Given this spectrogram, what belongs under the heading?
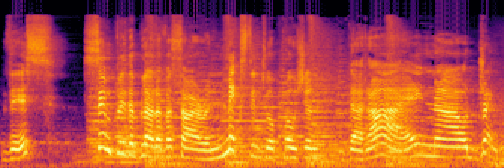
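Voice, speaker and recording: Woman playing a slow-spoken, sly sorceress. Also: medium pitch, expressive. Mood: sly, menacing. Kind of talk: theatrical audio drama acting. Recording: music under the voice.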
